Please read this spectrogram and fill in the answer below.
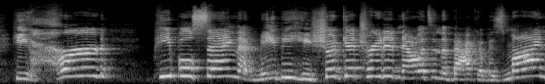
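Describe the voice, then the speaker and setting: A young woman giving casual, opinionated sports commentary in a chatty, expressive, emphatic way with slangy asides, recorded in an echoey room at home. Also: high-pitched. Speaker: sports vlogger and podcast host.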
